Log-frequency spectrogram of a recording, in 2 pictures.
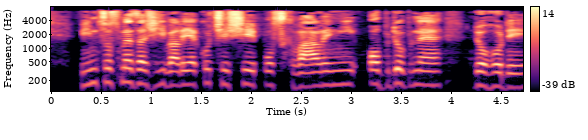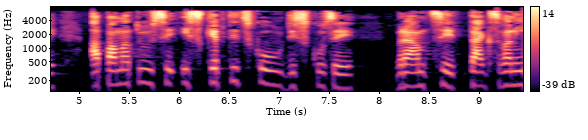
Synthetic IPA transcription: viːmt͡so̞smɛzaʒiːvalɪjako̞t͡ʃɛʃɪpo̞sxvaːlɛɲiːʔo̞bdo̞bnɛː | do̞ɦo̞dɪ | ʔapamat̪ujʊsɪʔɪskɛpt̪ɪt͡sko̞wdɪskuzɪ | vɾaːmt͡sɪt̪aɡzvaniː

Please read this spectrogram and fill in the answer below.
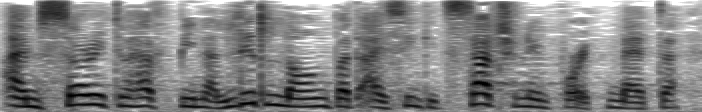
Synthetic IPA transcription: ʔãɪ̃msɔɹituævbĩnəlɪɾl̩ˠlɔ̃ŋbʌta̰jθɪ̃ŋkɨtsʌt͡ʃɨ̃nɪ̃mpʰɔɹtn̩mætə˞

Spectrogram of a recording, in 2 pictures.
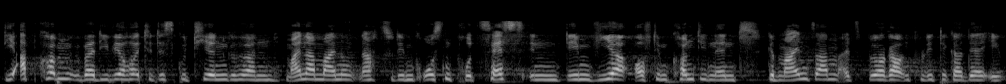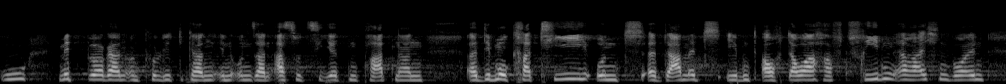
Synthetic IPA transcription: d̥iːʔapkʰɔmənyːbɐdiːviːɐhɦɔʏtʰədɪskutʰiːʁənɡəhøːʁənmaɪnɐmaɪnʊŋnaːχt͡sudeːmɡʁoːsn̩pʁ̥ot͡sɛsɪndeːmviːɐʔaʊfd̥eːmkʰɔntinɛntɡ̥əmaɪnzaːma̰lsb̥ʏɐɡɐʊnt̚pʰoliːtɪkɐdeːɐʔeːʔuː | mɪtb̥ʏɐɡɐnʊnt̚pʰoliːtɪ̥kɐnɪ̰nʔʊnzəʁənʔa̰zot͡siʔiːɐtn̩pʰaɐtnɐndemokʁ̥atʰiːʊntd̥amɪtʔeːbm̩tʰaʊxd̥aʊɐhaftfʁ̥iːdn̩ɛɐʁaɪçn̩vɔlən

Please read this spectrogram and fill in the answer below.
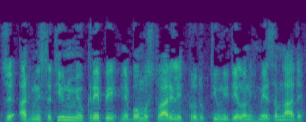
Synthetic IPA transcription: z̥əʔad̪minist̪ɾat̪iwnimiukɾeːpinɛboːmɔust̪ʋaːɾilipɾɔd̪uk̚t̪iːwnid̪eːlɔwnixmeːst̪zamlaːd̪ɛ

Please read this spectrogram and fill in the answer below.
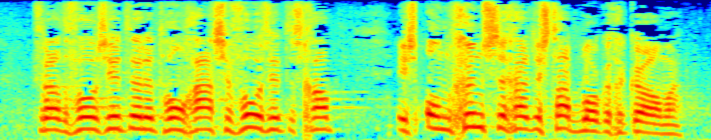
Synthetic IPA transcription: vrɑwdəvʊːɹzɪtərətɦɔŋχaːrsəvʊːɹzɪtəɹsχɑp | ɪsɔnχɵnstəχœɥtdəstɑrd̚blɔkəχəkowmə

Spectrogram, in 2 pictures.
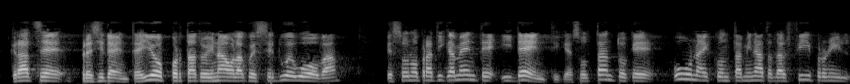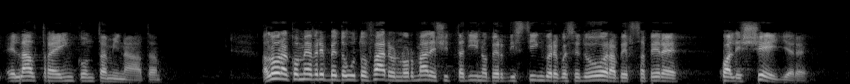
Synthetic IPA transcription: ɡ̥ɾat̪sːjepɾesid̪ɛnt̪eiːoɔpːort̪aːt̪oinawlakwest̪ed̪uːewɔːva | k̟esːoːnopɾat̪ikament̪eʔid̪ɛnt̪ik̟esolt̪ant̪ok̟e | uːnaɛkːont̪aminaːt̪ad̪alfipɾonilelːalt̪ɾaɛiŋkont̪amina̰ːt̪a̰ | alːoːɾakomeavɾɛbːed̪ovuːt̪ofaːɾeunːormaːlet͡ʃit̪ːad̪iːnoperd̪ist̪iŋɡweɾekwest̪ed̪uːeɔːɾapersapɛːɾe | kwaːlɪʃːeʎːḛɾḛ

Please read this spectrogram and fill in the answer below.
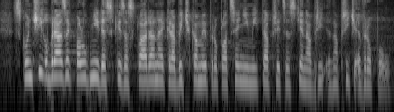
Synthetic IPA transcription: sko̞nt͡ʃiːʔo̞bɾaːzɛk̚palubɲiːdɛskɪzasklaːdanɛːkɾabɪt͡ʃkamɪpɾo̞plat͡sɛɲiːmiːt̪apr̥ɪt͡sɛscɛnapr̥iːt͡ʃʔɛvɾo̞po̞w

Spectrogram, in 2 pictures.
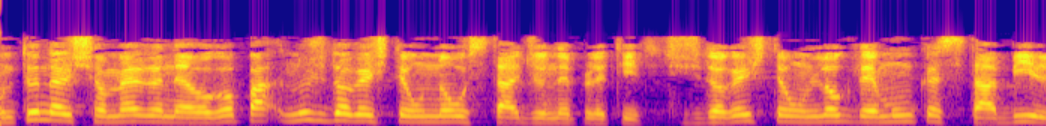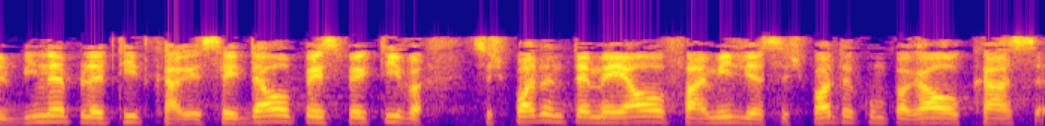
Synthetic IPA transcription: unt̪ɨnərʃio̞me̞ɾɨne̞uɾo̞panuʃd̪o̞ɾe̞ʃt̪e̞unːo̞wst̪ad̪iune̞plət̪it̪t͡ʃiʃd̪o̞ɾe̞ʃt̪e̞unlo̞k̚d̪e̞muŋkəst̪abilbine̞plət̪it̪kaɾe̞səjd̪eao̞pe̞rspe̞k̚t̪ivəsəʃpoat̪əɨnt̪e̞me̞jao̞familije̞səʃʲpoat̪əkumpəɾao̞kasə

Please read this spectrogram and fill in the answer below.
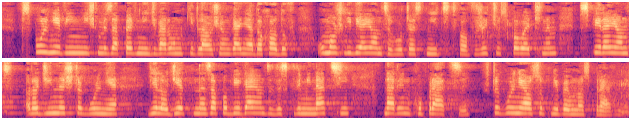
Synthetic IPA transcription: fspulɲɛvʲiɲːiɕmɘzapɛvɲid͡ʑvaɾuŋkʲid̪laɔɕɔŋɡaɲad̪ɔxɔd̪uf | umɔʐlʲivʲjajɔnt̪sɘxut͡ʂɛst̪ɲit̪st̪fɔvʐɘt͡ɕuspɔwɛt͡ʂnɘm | fspʲjɛɾajɔnt̪sɾɔd͡ʑinɘʂt͡ʂɛɡulɲɛ | vʲjɛlɔd͡ʑɛt̪nɛzapɔbʲjɛɡajɔnd̪zd̪ɘskɾɘmʲinat̪sʲji | naɾɘŋkupɾat̪sɘ | ʂt͡ʂɛɡulɲɛɔsupɲɛpɛwnɔspɾavnɘ̰x

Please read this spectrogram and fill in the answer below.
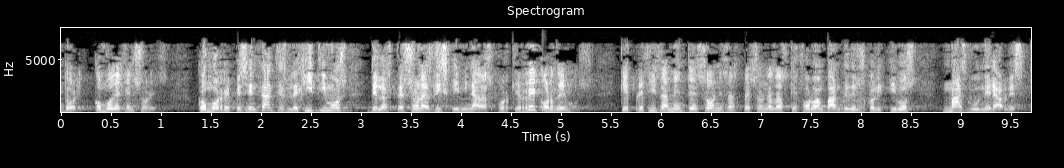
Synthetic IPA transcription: t̪oɾeko̞moðefensoɾes | komorepɾesent̪ant̪ezlexit̪imozðelaspeɾso̞nazðiskɾimĩnaðaspoɾkereko̞ɾð̞emos | kepɾeθisamẽnt̪eso̞nesaspeɾso̞nazlaskefoɾmampaɾt̪e̞ð̞elosko̞lek̚t̪iβo̞z | mazβulneɾa̰βlḛs

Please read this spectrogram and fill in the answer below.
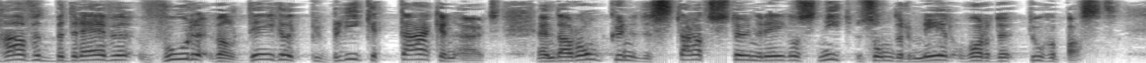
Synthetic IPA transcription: ɦaːvənbədrɛjvəvuːɾənʋɛlˠdeːɣələk̚pyblikətaːkənœ̰ɥtɛndaːɾɔmkɵnəndəstaːtstøːnreːɣəlˠsnitz̥ɔndərmeːrʋɔrdəntuɣəpɑ̰st

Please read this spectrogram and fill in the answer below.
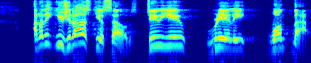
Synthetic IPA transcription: ə̃naɪθɪ̃ŋkjɨʃɨɾɑˑskjə˞sɛ̰lˠvzdɨjɨ | ɹɪəlˠi | wɑ̃nðə̰t̚

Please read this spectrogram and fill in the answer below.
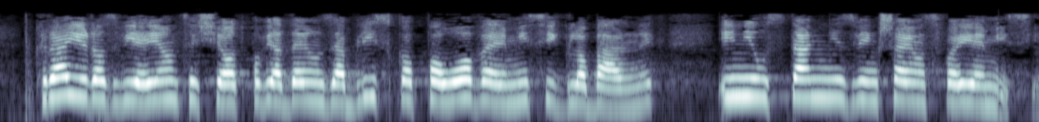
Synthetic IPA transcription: kɾajɛɾɔzvʲijajɔnt̪sɛɕɛɔt̪pɔvʲjad̪ajɔ̃w̃zablʲiskɔpɔwɔvɛːmʲisʲjiɡlɔbalnɘx | iɲɛust̪aɲɲɛzvʲjɛŋkʂajɔ̃w̃sfɔjɛːmʲisʲjɛ̰

